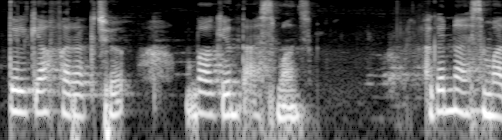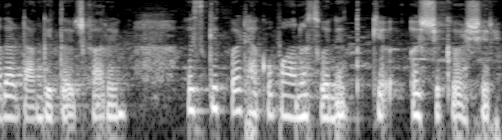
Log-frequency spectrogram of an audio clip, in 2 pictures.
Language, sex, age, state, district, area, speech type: Kashmiri, female, 45-60, Jammu and Kashmir, Ganderbal, urban, spontaneous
